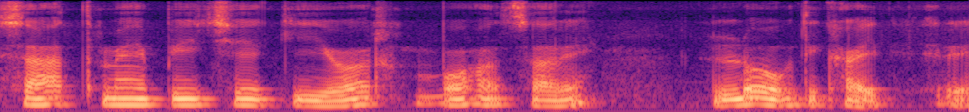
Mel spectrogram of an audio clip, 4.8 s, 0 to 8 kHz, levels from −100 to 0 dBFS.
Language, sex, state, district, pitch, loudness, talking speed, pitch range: Hindi, male, Himachal Pradesh, Shimla, 125 Hz, -18 LUFS, 125 wpm, 105-125 Hz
